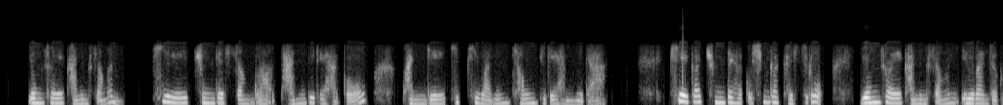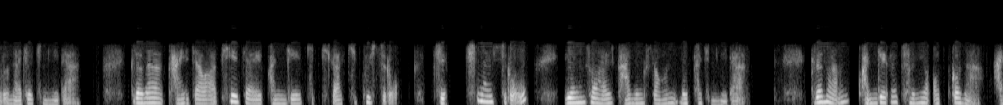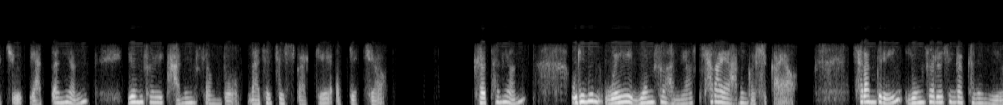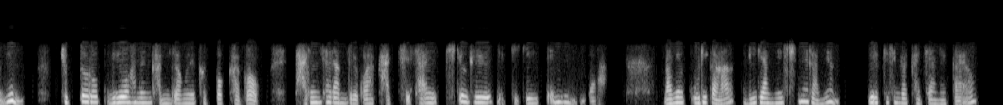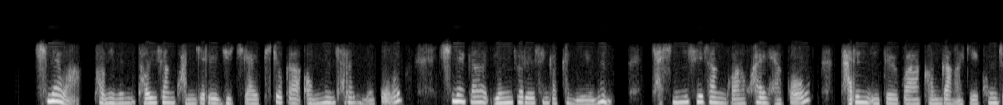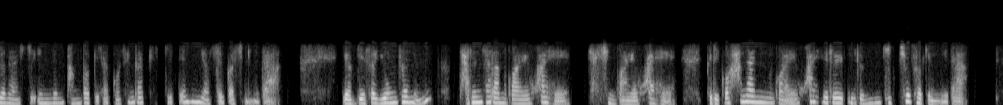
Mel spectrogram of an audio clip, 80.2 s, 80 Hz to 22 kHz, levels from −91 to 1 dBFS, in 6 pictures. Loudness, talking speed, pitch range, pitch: -23 LUFS, 255 characters per minute, 155-200 Hz, 175 Hz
